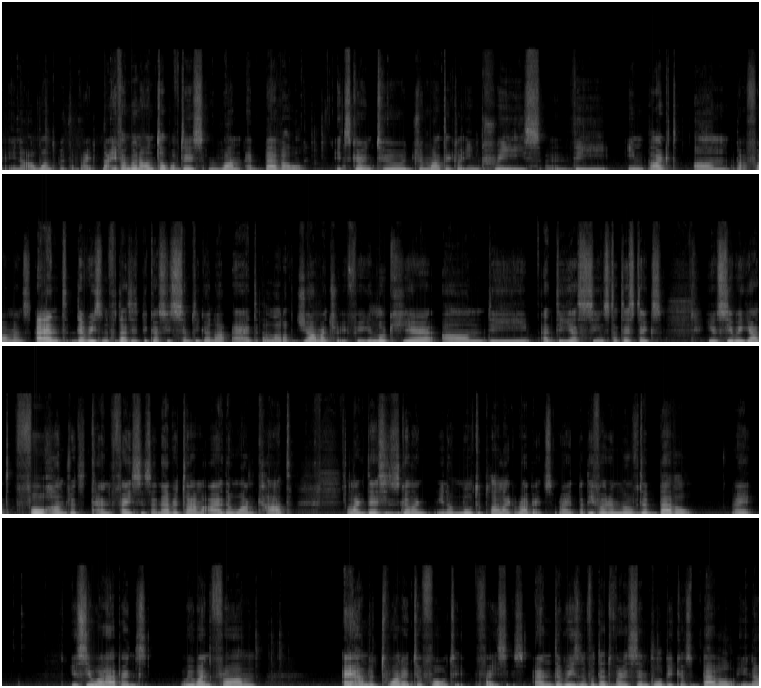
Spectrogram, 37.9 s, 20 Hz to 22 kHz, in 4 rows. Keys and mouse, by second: 0.1 click, 0.5 g, 0.9 right click, 1.3 click, 2.7 middle click, 3.3 shift+middle click, 3.6 shift+middle click, 3.9 q, 4.7 click, 5.9 1, 6.5 click, 7.2 q, 9.5 alt+click, 14.6 right click, 17.0 click, 21.6-22.2 drag, 22.7 click, 28.5 click, 35.8 click, 36.8 q, 37.1 click.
